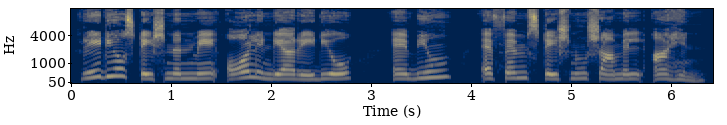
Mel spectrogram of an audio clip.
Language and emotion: Sindhi, neutral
